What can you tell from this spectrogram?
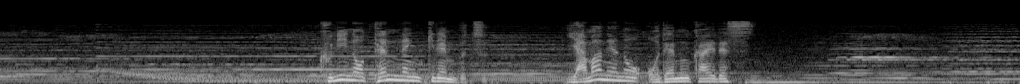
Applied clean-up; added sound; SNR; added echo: none; Thunder; 20 dB; none.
